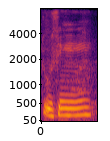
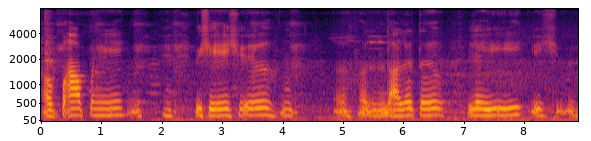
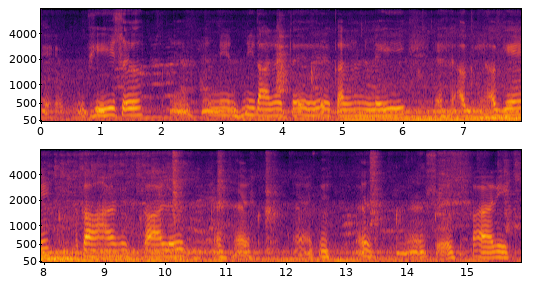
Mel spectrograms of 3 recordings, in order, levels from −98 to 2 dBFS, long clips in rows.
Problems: none marked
